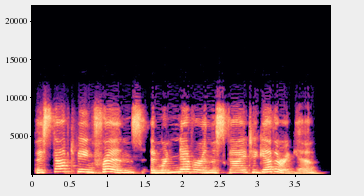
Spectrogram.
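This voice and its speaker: A woman reading a children's storybook aloud as a librarian at story time, with expressive, deliberate phrasing. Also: sits high. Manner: expressive, deliberate phrasing with acted-out character lines.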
